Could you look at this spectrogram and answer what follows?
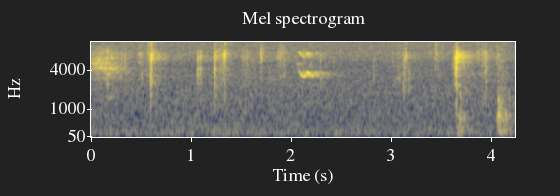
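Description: Faint, scattered light clicks and taps from handling small metal engine parts, with one short high squeak about two seconds in.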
